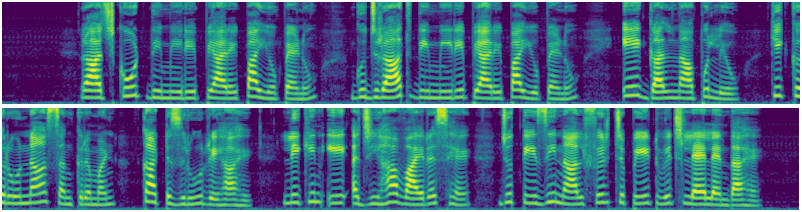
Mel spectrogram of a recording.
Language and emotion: Punjabi, neutral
